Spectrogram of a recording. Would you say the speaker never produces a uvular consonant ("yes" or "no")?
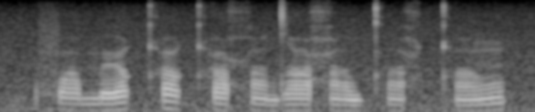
no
